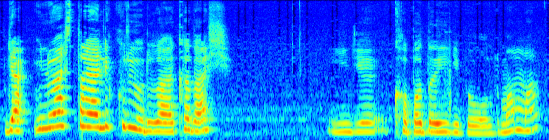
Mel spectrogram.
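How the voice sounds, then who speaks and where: A woman's voice: a little high, moderate pace. A young woman, a university student, venting at home in a casual vlog, talkative and mock-dramatic. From Turkey. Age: young adult.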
